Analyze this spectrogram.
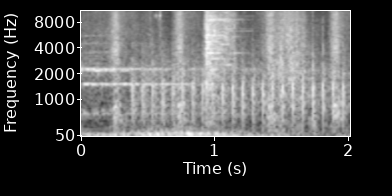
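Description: A pickaxe swings and strikes with a sharp whack.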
